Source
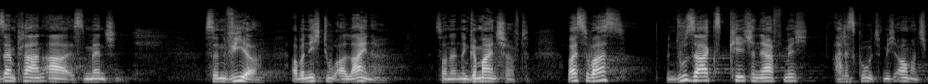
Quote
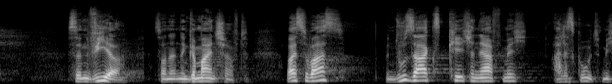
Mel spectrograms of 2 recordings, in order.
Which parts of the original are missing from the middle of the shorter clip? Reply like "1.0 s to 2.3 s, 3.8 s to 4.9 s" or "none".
2.8 s to 4.2 s

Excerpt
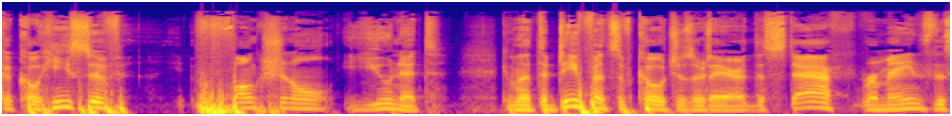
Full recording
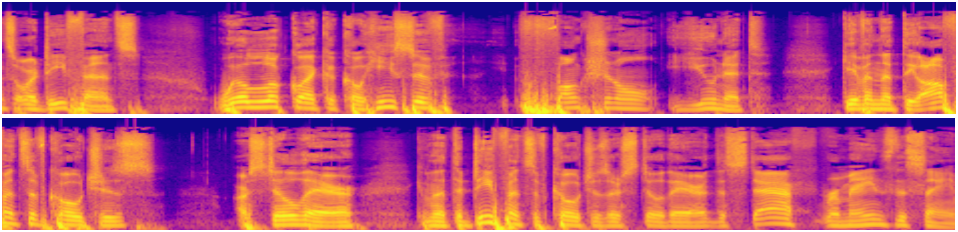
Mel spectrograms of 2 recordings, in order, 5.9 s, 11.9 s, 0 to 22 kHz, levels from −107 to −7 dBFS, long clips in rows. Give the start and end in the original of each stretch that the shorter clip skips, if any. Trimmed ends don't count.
5.1 s to 8.5 s, 9.8 s to 10.1 s

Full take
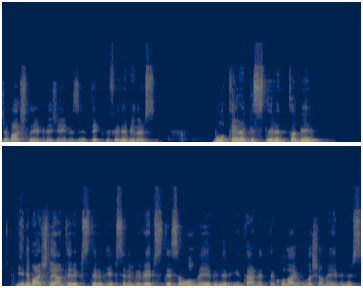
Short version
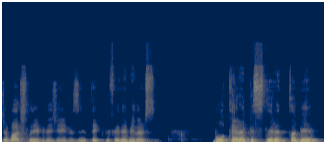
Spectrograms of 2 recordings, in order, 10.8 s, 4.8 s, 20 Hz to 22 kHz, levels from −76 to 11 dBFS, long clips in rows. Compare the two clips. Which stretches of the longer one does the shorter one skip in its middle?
none

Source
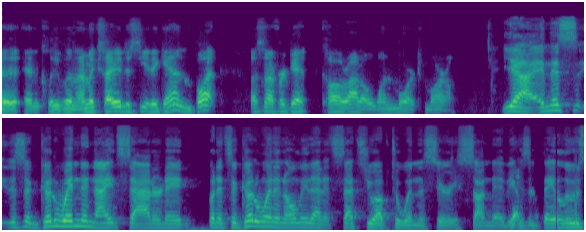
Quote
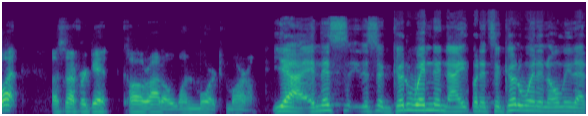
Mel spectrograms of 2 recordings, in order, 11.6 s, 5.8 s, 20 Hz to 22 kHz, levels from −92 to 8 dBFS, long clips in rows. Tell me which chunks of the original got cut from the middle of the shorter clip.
4.6 s to 4.9 s, 7.0 s to 7.9 s

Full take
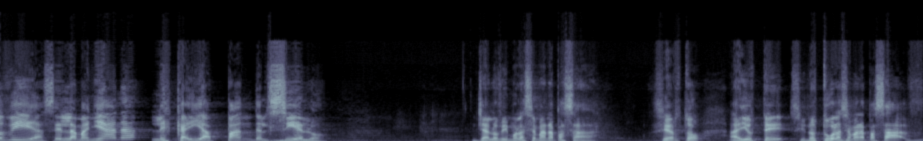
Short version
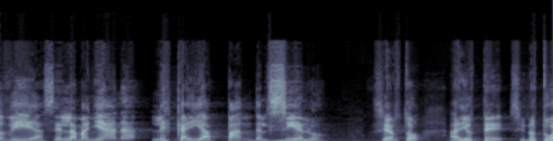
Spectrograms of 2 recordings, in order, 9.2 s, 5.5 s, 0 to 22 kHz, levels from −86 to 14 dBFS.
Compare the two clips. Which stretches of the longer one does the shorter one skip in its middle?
3.6 s to 6.4 s

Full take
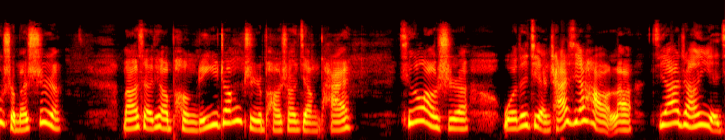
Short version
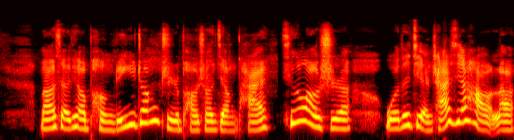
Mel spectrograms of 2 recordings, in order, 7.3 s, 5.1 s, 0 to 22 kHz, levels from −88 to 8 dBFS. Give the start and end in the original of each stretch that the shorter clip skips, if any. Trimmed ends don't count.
3.6 s to 3.9 s

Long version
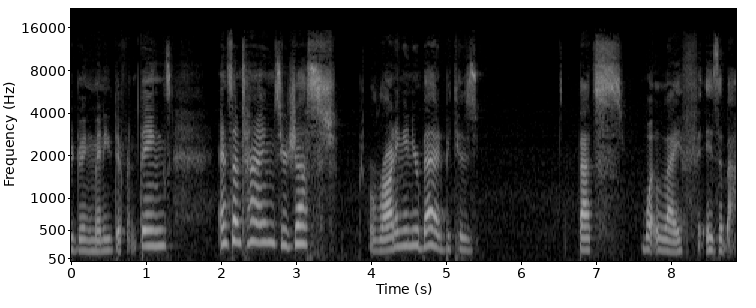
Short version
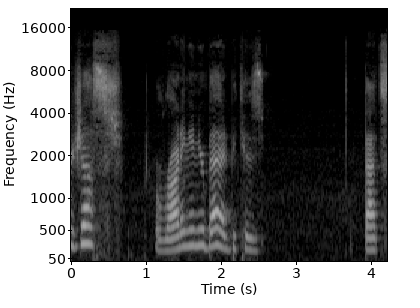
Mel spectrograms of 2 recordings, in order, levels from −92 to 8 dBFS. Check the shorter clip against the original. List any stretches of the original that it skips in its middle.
none

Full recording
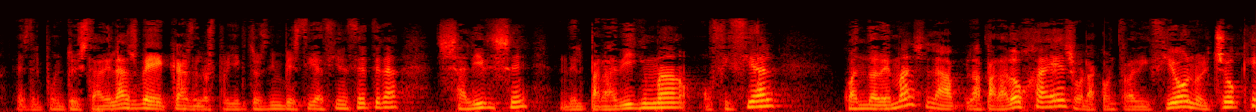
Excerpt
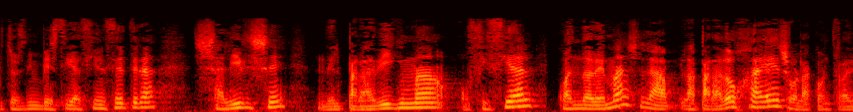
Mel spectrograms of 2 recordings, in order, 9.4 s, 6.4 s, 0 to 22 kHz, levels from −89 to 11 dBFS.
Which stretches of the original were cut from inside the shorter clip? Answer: 5.9 s to 6.2 s

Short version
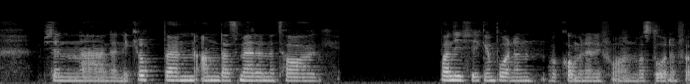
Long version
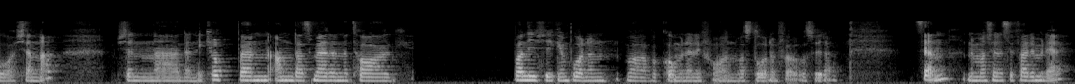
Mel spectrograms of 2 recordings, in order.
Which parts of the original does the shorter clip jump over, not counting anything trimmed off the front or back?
6.2 s to 6.5 s

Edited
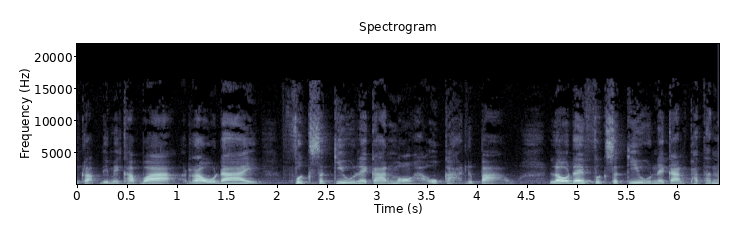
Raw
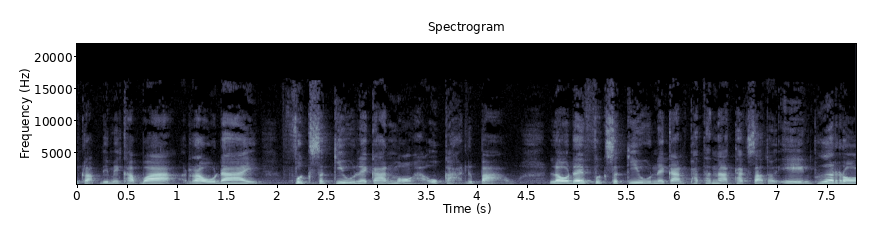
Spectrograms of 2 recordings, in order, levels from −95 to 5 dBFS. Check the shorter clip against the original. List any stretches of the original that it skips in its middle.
none

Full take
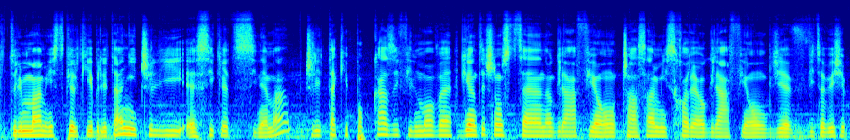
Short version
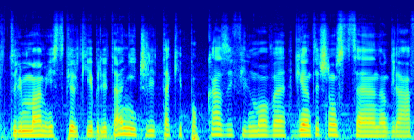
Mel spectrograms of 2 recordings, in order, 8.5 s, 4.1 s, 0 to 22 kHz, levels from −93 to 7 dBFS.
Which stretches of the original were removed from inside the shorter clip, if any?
1.4 s to 3.0 s

